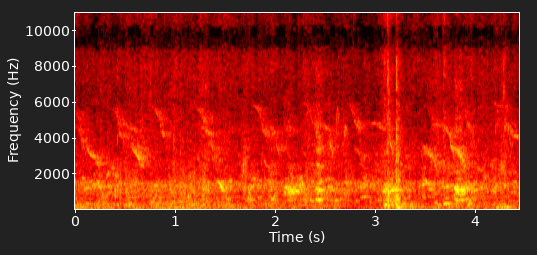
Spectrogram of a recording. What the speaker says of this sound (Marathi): त्या पूर्ण अशा कावेरी जातीच्या कोंबड्या आहेत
